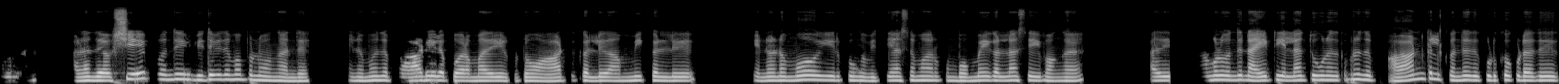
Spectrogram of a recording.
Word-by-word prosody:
ஆமாங்க, 175 0 -12 0.5
அதுல 175 +1 +2
அந்த 180 0 +5 0.2
ஷேப் 260 +2 +2
வந்து 225 +2 0 0.2
விதவிதமா 225 +2 +1
பண்ணுவாங்க 190 -4 +1
அந்த. 160 +1 +1 0.5
என்னமோ 175 +1 0
இந்த 195 0 +1
பாடைல 185 +3 +2
போற 175 -1 +3
மாரி 175 0 +2
இருக்கட்டும். 170 0 -1 0.2
ஆட்டு 170 +3 -3
கல்லு, 175 -1 +1
அம்மி 175 +3 0
கல்லு. 175 -1 +1 0.8
என்னென்னமோ 180 +3 +1 0.3
இருக்குங்க 185 -1 -1
வித்தியாசமா 185 +2 -2
இருக்கும். 180 -2 -4
பொம்மைகள்லாம் 185 +2 0
செய்வாங்க. 175 -2 0 0.9
அது 180 +1 +1 0.4
நாங்களும் 205 +2 +1
வந்து 205 +1 0
நைட்டு 185 +3 +1
எல்லாம் 195 +1 0
தூங்குனதுக்கப்புறம் 205 +3 +1
இந்த 210 - +2 0.3
ஆண்களுக்கு 235 +1 0
வந்து 195 +2 +1
அது 195 - +2
குடுக்கக்கூடாது 190 -1 +1
185 Hz, 135 wpm, -18 LUFS, 175-200 Hz, 0.9 s, அந்த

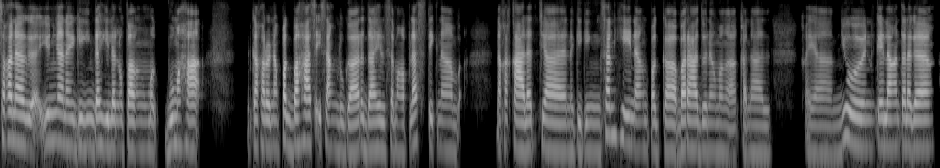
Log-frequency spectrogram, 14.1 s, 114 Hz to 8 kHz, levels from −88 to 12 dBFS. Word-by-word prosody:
Saka 240 0 +4
nag 215 -2 +5 0.2
'yon 225 +1 -3
nga 225 -1 +6
nagiging 200 -1 -2
dahilan 195 -1 -2
upang 190 0 +2 0.2
mag 185 - -6 0.2
bumaha, 200 -2 +4 0.8
nagkakaroon 195 -1 +1
ng 190 - -13
pagbaha 205 0 +5
sa - - -4
isang 190 +1 +1
lugar 175 +1 +2 0.2
dahil 185 0 0
sa 190 - -5
mga 175 0 -6
plastik 205 -1 -2
nab 185 -1 -4 0.6
nakakalat 185 -2 +3
diyan, 180 -2 +1
nagiging 180 0 -10 0.2
sanhi 260 -4 0
ng 185 -1 -1
pagkabarado 185 +1 +1
ng 180 0 -9
mga 165 -3 -6 0.2
kanal, 170 0 -7 0.6
kaya 170 -1 -9
'yon 210 -5 -2 0.2
kailangan 200 0 +2
talagang 195 0 +4
190 Hz, 140 wpm, -23 LUFS, 180-200 Hz, 0.8 s, nga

